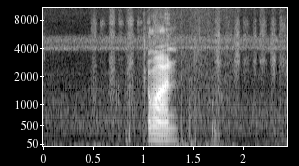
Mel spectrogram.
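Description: A dog barks once nearby.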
